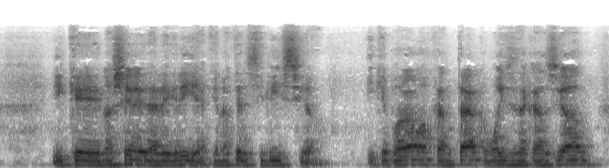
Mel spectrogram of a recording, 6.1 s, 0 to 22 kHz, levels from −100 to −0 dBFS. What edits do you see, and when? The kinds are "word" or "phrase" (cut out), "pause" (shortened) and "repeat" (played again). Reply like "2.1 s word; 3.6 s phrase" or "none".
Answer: 2.3 s word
